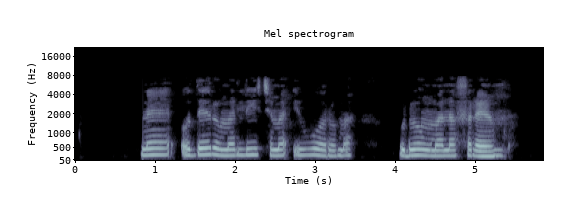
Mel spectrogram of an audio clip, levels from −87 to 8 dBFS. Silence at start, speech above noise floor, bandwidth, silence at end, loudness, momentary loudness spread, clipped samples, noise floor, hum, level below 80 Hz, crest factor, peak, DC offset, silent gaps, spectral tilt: 0.8 s; 61 dB; 7.8 kHz; 0.45 s; -25 LUFS; 9 LU; under 0.1%; -85 dBFS; none; -70 dBFS; 18 dB; -8 dBFS; under 0.1%; none; -5.5 dB/octave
